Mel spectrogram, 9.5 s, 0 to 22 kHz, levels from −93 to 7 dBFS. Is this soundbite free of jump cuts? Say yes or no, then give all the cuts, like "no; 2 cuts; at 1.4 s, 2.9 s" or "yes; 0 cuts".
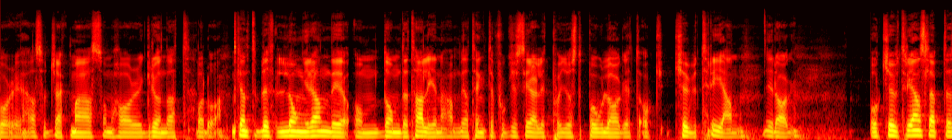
no; 5 cuts; at 2.0 s, 2.3 s, 2.7 s, 3.5 s, 5.5 s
